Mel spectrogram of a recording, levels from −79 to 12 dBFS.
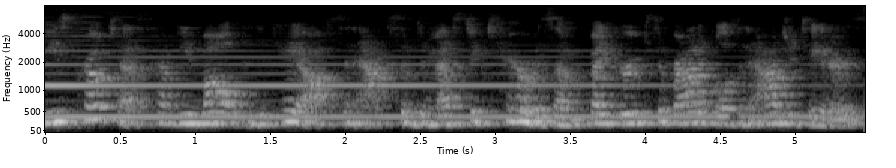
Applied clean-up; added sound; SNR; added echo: none; Wind instrument, woodwind instrument; 8 dB; reverberation time 0.6 s.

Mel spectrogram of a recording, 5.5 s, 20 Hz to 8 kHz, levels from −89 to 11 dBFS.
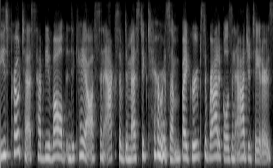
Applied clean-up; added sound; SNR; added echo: none; none; none; none.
